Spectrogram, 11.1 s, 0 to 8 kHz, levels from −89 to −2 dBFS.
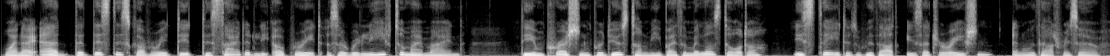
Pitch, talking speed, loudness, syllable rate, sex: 180 Hz, 165 wpm, -17 LUFS, 5.8 syllables/s, female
